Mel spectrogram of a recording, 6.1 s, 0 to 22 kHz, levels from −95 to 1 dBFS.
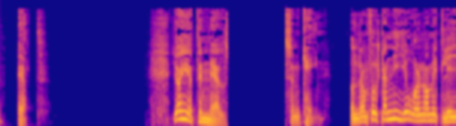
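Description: The audio cuts to silence at 3.03 s and stays silent until 3.79 s, a gap of about 0.76 s. This is a playback stall, most likely the player running dry of buffered data or having its output thread held up. It is not a codec dropout or a lost packet, which would leave a much shorter gap. Here the silence is long and clean. From 3.79 s to the end the player is in catch-up at higher speed. It resamples its backlog at 1.15 times normal speed, so tempo and pitch rise together, by roughly two semitones. A pitch-shift fault would change pitch while keeping the timing. In this clip both rise at once, and the rise starts at the instant the stall ends, which marks it as the player working off the delay.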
